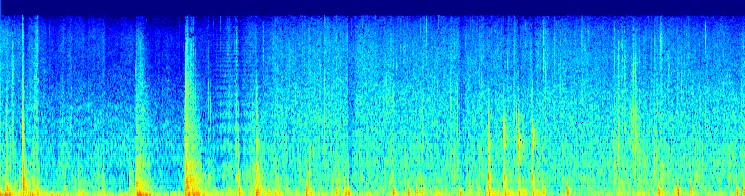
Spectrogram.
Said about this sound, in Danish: Skal vi gå over og banke på? Skal vi ikke gøre det? Okay.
